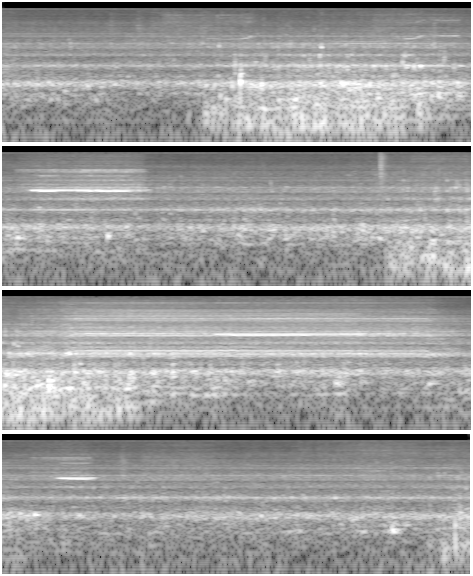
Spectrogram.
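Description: Air bubbles rush and gurgle underwater from divers' regulators.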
